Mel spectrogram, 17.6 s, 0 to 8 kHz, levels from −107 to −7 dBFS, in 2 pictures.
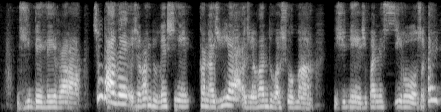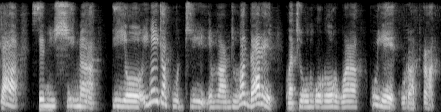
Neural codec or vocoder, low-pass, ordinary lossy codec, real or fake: codec, 44.1 kHz, 1.7 kbps, Pupu-Codec; 7.2 kHz; Opus, 64 kbps; fake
